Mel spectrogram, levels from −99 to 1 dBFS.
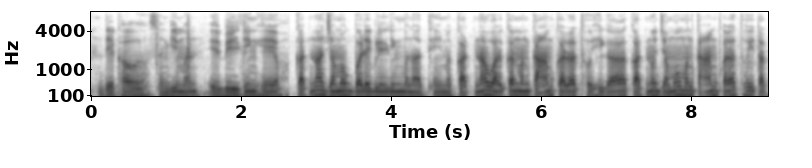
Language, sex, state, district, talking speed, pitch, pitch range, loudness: Chhattisgarhi, male, Chhattisgarh, Raigarh, 150 wpm, 125 Hz, 115-130 Hz, -25 LUFS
